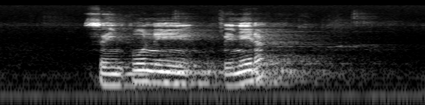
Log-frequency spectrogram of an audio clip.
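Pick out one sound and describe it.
A man speaks briefly and loudly.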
